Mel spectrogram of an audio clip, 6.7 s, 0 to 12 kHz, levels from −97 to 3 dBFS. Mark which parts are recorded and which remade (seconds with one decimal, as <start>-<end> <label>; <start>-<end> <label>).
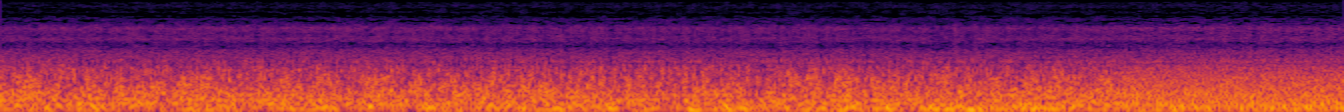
0.0-5.6 remade; 5.6-6.7 recorded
